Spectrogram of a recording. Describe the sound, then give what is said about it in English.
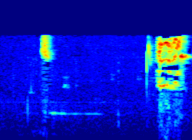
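A pet parrot squawks twice in the background, first a short shrill cry, then a longer, louder, raspy screech near the end, with quiet background between. “You have a bird in the background? Yeah, I have parrots.”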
